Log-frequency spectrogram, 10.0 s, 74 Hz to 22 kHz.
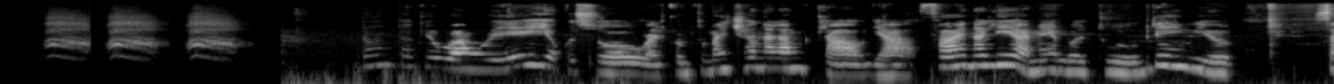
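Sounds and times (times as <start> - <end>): crow cawing: 0.3 - 1.9.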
